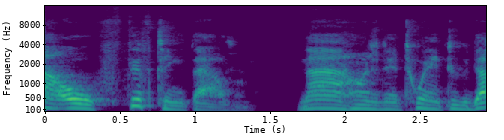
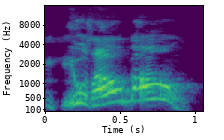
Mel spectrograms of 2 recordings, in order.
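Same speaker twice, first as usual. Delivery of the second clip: very high, loud mock wail; comic outcry; 10 dB louder than usual. Man laughing about losing all his money, comic high wail. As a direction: squeal the punchline in mock despair. Punchline of lost savings, after laughing.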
